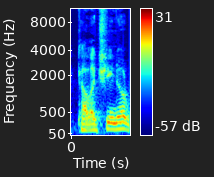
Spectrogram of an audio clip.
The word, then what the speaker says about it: Collichino: Collichino, sincerely from you. Collichino rhymes with cappuccino.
